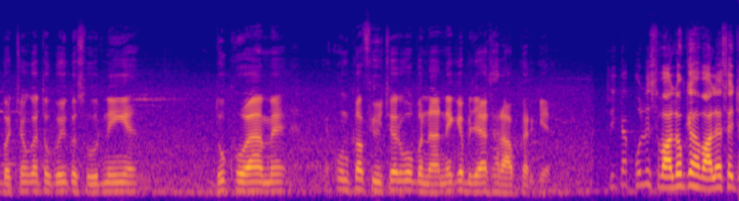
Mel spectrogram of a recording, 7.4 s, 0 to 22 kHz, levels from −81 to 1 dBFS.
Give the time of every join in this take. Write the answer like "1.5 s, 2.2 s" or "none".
none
